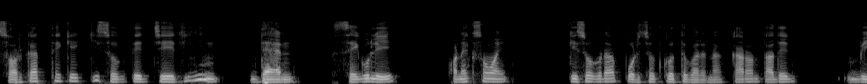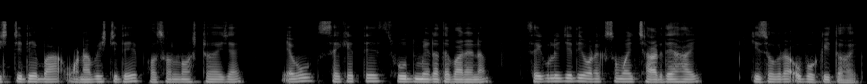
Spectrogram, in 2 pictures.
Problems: none marked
